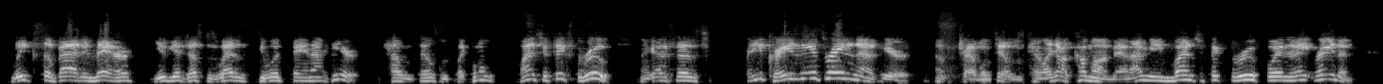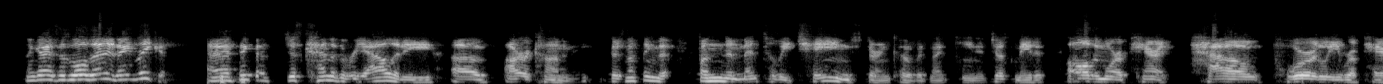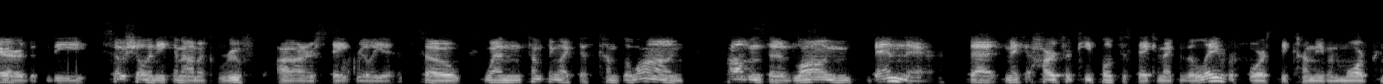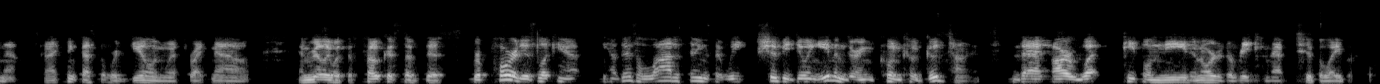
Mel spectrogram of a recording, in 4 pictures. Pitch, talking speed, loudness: 140 Hz, 205 wpm, -19 LUFS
